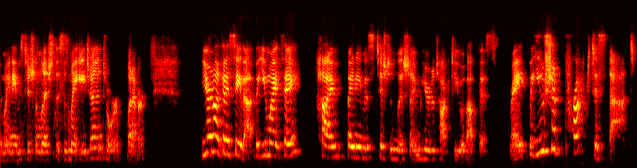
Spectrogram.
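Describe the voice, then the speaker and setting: Woman, higher voice, theater instructor, calm guiding workshop talk, distant muffled recording. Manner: calm, guiding, slows down for visualization. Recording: muffled audio from far off.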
